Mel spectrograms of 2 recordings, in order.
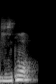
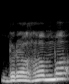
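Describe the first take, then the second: First: The h sound is very subtle and light. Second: The h sound comes out clearly and prominently. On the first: The speaker calls it right. "ब्रह्म असं subtle अगदी" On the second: The speaker calls it wrong. "कोणी कोणी असं ब्रह्म असं म्हणतात ना ते एकदम चुकीचं आहे"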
